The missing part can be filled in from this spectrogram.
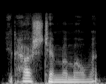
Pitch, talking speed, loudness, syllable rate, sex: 115 Hz, 280 wpm, -16 LUFS, 6.3 syllables/s, male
